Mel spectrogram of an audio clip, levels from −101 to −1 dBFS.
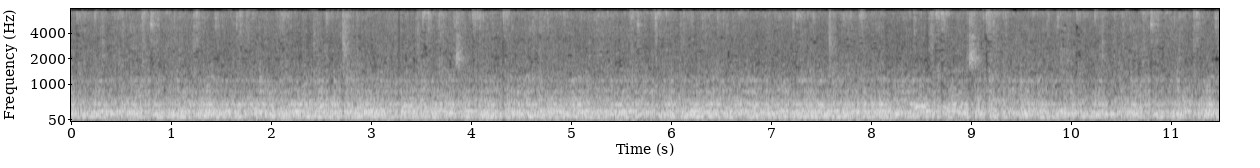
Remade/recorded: recorded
